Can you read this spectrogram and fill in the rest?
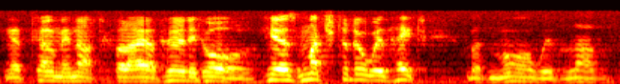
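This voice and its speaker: A man's voice: a little high, lively intonation, a little fast, lightly acted. An actor playing a lovesick, melancholy young nobleman, brooding poetically in a radio Shakespeare play. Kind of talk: 1970s radio Shakespeare acting. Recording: dull, hissy 1972 radio recording, distant.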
